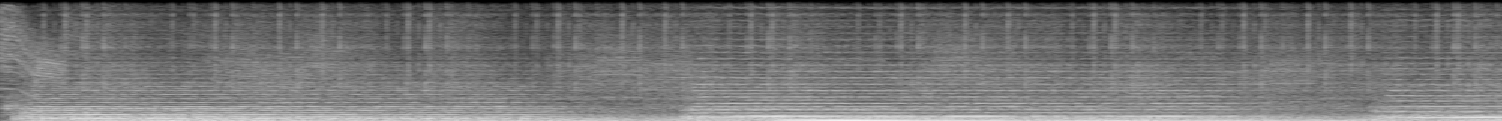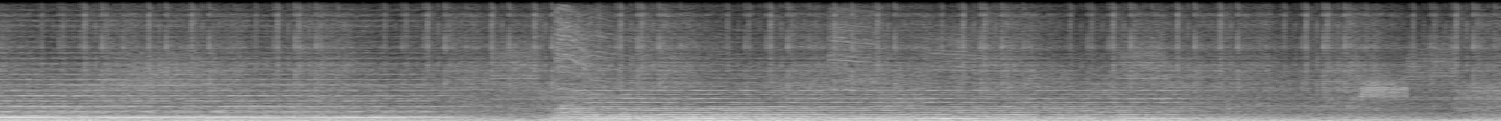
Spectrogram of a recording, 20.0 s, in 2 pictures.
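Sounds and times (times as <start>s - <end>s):
suspense music: 0.0s - 20.0s.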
